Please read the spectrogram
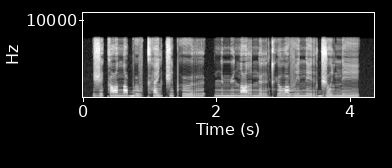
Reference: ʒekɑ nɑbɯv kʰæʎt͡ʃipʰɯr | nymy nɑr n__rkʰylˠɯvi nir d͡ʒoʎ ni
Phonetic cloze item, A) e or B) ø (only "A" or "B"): B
